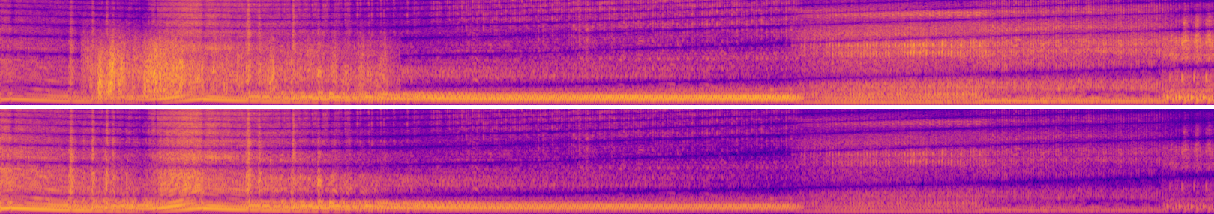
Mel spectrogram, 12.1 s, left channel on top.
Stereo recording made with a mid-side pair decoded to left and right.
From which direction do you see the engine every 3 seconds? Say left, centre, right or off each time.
right, centre, left, left.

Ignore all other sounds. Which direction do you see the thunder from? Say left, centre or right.
left.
